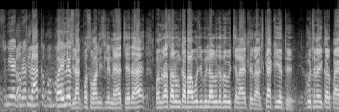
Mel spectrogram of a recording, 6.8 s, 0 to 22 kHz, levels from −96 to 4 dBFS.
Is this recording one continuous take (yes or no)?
no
